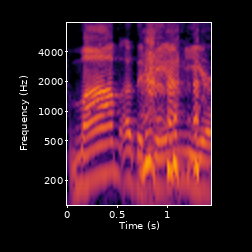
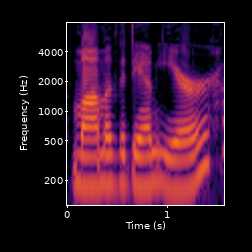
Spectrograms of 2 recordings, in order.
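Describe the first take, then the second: First: It is said emphatically, with conviction. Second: It is said casually, as plain information.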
